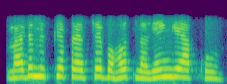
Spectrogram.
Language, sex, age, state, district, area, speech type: Hindi, female, 30-45, Uttar Pradesh, Hardoi, rural, conversation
